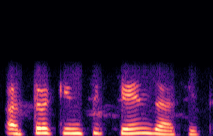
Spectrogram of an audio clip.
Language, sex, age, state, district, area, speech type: Sanskrit, female, 18-30, Karnataka, Uttara Kannada, rural, conversation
